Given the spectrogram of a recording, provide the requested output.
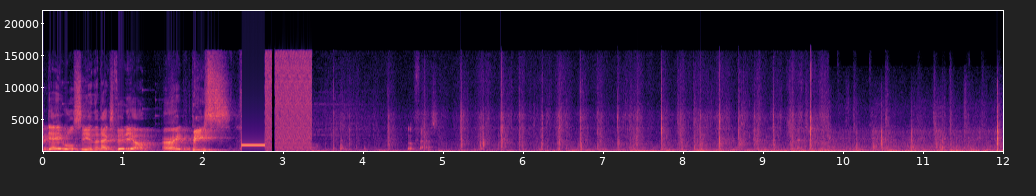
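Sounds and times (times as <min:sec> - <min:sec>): burst of hiss: 0:02.9 - 0:03.4
hands slapping arms: 0:04.2 - 0:09.9.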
